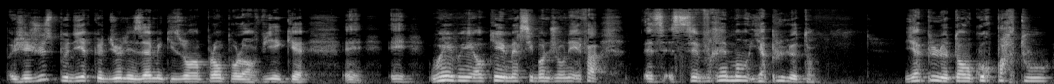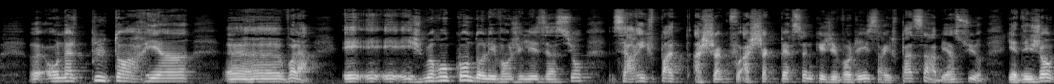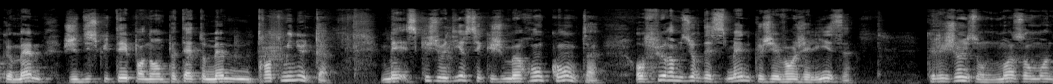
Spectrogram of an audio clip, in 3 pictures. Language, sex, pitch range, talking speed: French, male, 115-155 Hz, 240 wpm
